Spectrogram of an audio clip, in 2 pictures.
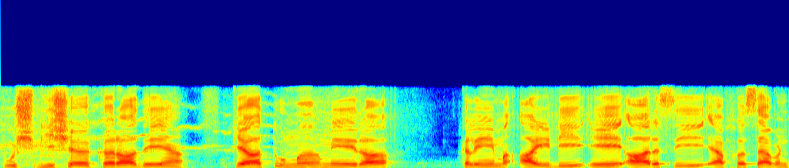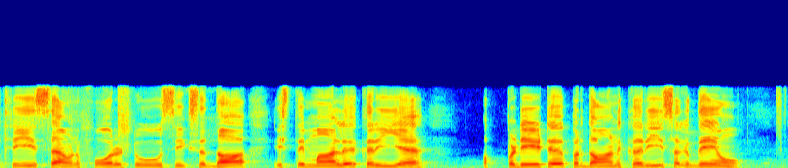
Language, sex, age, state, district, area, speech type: Dogri, male, 18-30, Jammu and Kashmir, Kathua, rural, read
